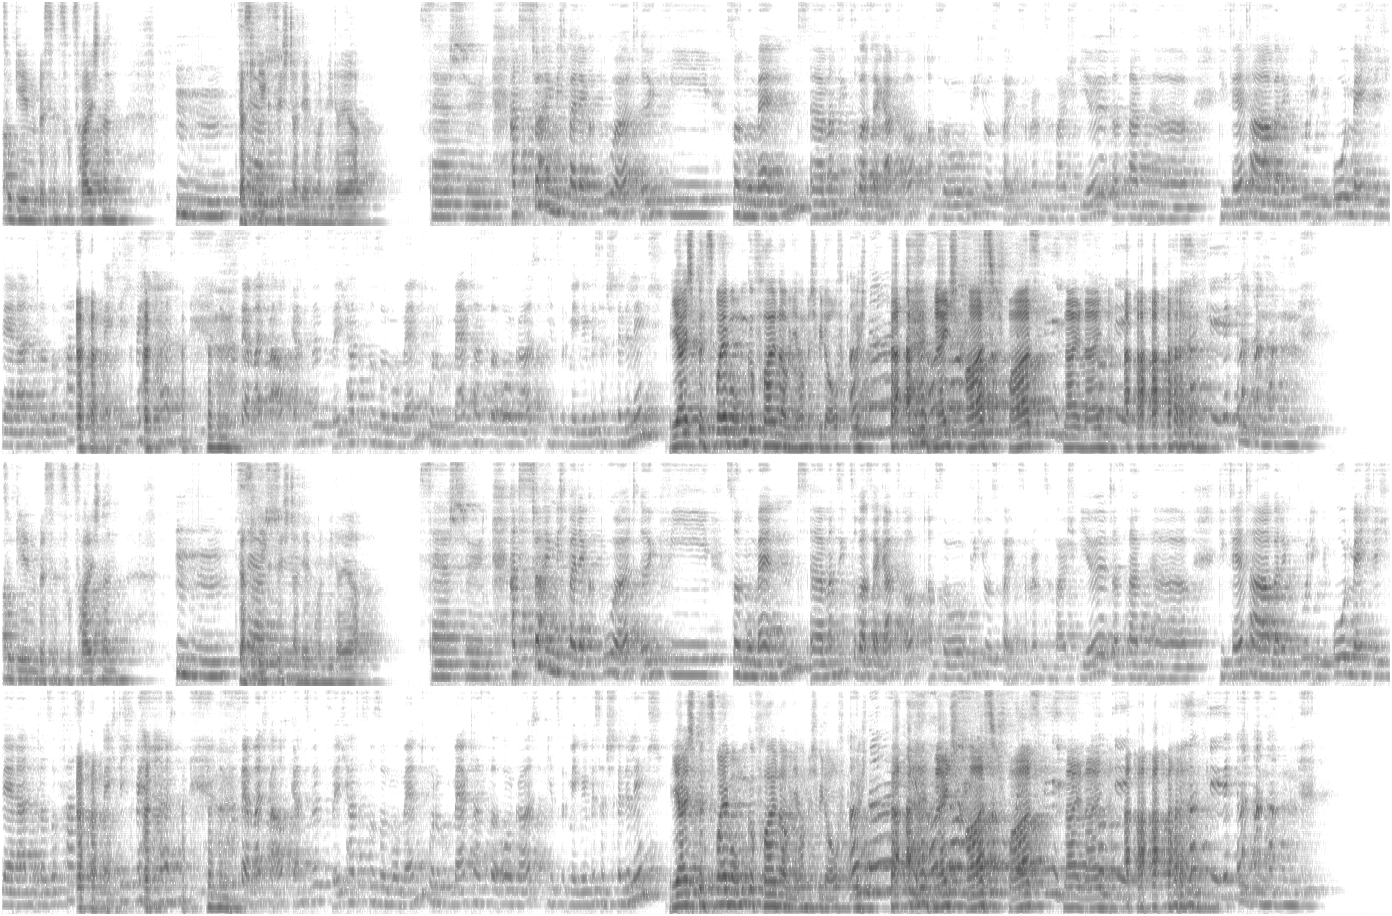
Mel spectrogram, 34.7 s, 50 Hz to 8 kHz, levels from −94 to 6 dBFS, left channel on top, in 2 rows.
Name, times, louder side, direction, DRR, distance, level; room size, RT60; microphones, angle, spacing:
voice 1, 0.0-1.5 3.0-4.4 18.3-18.5 19.1-19.2 19.9-20.3 25.7-28.1 28.5-29.7 29.9-30.2 30.6-31.1 31.5-32.4 32.8-33.7, left 2 dB, 80° left, 9 dB, 4.5 m, -33 dB
voice 2, 2.2-3.9 5.3-25.6 27.9-30.6 31.0-31.4 32.2-33.7, right 2 dB, 15° right, 4 dB, 7.5 m, -43 dB
26.5 x 26.0 x 8.5 m, 0.73 s
head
